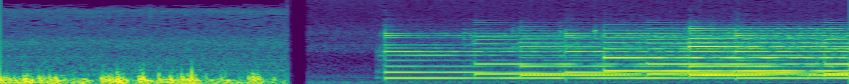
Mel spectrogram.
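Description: Calm instrumental background music with sustained, echoing plucked notes begins about two seconds in, after an abrupt cut. Before the cut there is about a second and a half of loud, irregular low rumbling noise.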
